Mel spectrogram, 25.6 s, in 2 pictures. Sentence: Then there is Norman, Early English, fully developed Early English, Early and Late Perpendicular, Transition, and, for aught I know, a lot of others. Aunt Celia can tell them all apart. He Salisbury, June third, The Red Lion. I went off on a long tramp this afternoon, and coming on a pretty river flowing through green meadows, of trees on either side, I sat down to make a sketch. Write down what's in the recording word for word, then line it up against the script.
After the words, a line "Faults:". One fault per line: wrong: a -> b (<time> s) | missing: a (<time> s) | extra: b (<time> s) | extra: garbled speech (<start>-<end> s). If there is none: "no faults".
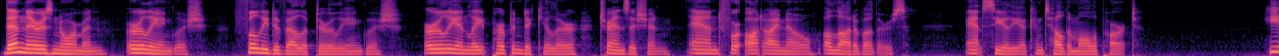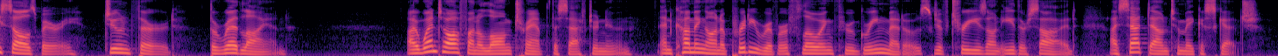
Then there is Norman, Early English, fully developed Early English, Early and Late Perpendicular, Transition, and, for aught I know, a lot of others. Aunt Celia can tell them all apart. He Salisbury, June third, The Red Lion. I went off on a long tramp this afternoon, and coming on a pretty river flowing through green meadows, of trees on either side, I sat down to make a sketch.
Faults:
no faults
